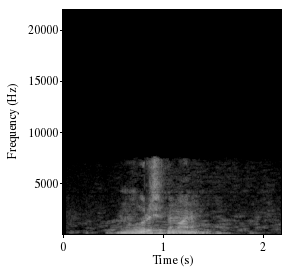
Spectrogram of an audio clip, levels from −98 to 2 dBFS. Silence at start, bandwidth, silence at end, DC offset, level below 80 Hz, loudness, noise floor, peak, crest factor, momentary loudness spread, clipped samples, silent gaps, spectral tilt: 0.45 s; 7.6 kHz; 0.25 s; under 0.1%; -70 dBFS; -36 LUFS; -62 dBFS; -18 dBFS; 20 dB; 17 LU; under 0.1%; none; -5 dB/octave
